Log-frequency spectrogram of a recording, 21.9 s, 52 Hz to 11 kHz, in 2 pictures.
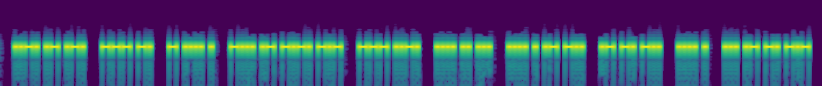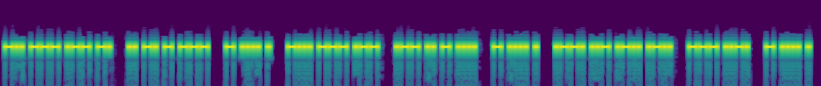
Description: Morse code, heard as a keyed tone, about 34 wpm, 600 Hz. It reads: FAR ON THE BACK OF HIS HEAD AND HE SANK DOWN INTO THE BOW WITH THE PULL OF THE
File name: the old man and the sea 2 35wpm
